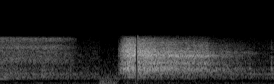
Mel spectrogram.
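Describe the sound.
A person breathes deeply: two long, breathy rushes of air, the second louder and fuller, then slowly fading, with no talk.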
